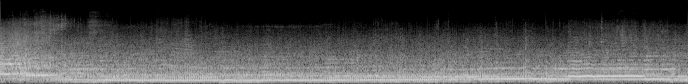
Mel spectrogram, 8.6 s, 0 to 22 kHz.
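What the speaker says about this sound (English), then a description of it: "Out of turn 1 goes the Lamborghini." GT race cars in a Blancpain GT Sports Club race at Paul Ricard, led by a Lamborghini accelerating out of turn 1, whose engines drone and rise in pitch through upshifts, sustained and fairly distant.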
